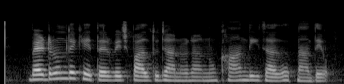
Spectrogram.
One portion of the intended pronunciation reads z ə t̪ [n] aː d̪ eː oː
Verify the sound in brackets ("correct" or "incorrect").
correct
